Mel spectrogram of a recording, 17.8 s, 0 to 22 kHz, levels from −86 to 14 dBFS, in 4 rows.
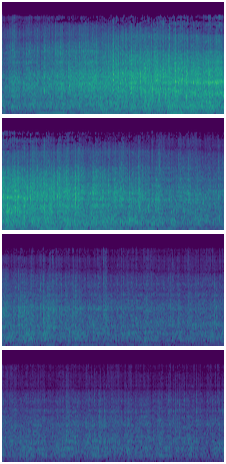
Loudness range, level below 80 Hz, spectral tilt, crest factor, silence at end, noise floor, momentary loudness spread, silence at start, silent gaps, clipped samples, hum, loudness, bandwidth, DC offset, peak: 24 LU; -54 dBFS; -2 dB/octave; 24 dB; 0 s; -49 dBFS; 25 LU; 0 s; none; under 0.1%; none; -24 LUFS; 14 kHz; under 0.1%; -4 dBFS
